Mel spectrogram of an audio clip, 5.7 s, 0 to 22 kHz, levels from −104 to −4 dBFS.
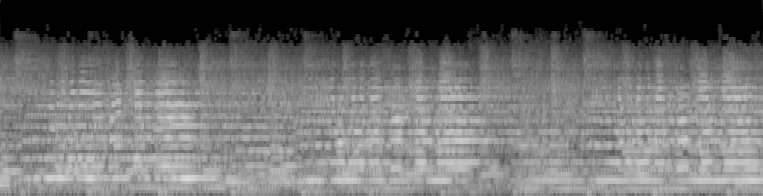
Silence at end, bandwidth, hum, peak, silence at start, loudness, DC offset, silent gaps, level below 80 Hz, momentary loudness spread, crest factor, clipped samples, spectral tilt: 0 s; 11 kHz; none; -10 dBFS; 0 s; -25 LUFS; under 0.1%; none; -60 dBFS; 8 LU; 16 dB; under 0.1%; -4 dB/octave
